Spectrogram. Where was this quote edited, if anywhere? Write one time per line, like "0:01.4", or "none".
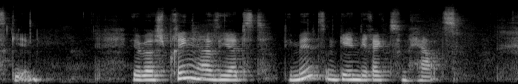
0:02.8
